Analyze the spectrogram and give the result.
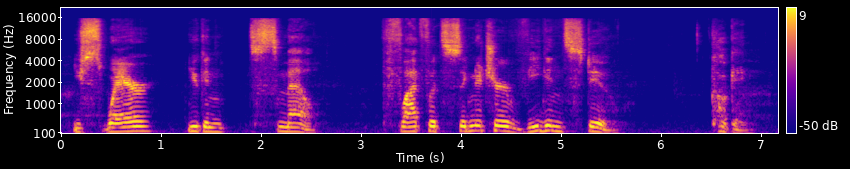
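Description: Very slow speech with vocal fry, long, frequent pauses and lively intonation. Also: woman, very deep, low pitch for a woman. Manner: slow, soft and lulling, painting scenes in calm detail.

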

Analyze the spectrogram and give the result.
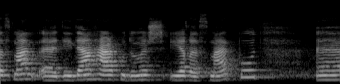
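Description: Audible room echo surrounds a woman with a fairly high pitch and a bright, sharp tone speaking at a fairly quick pace. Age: 20s. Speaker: minimalism practitioner, tourism graduate. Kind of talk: casual interview chat.

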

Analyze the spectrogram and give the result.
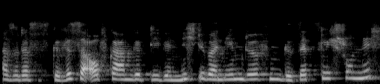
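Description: A woman's fairly high-pitched voice with ordinary pitch variation. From Hesse, village near Fulda. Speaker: pediatric nurse. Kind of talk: interview. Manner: hesitant, many filler sounds.

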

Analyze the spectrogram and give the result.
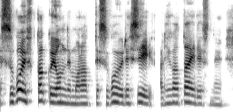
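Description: With a quiet background, this woman's voice sits at a medium pitch. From Fukuoka, Japan. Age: 40s. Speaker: essayist. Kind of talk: casual interview.

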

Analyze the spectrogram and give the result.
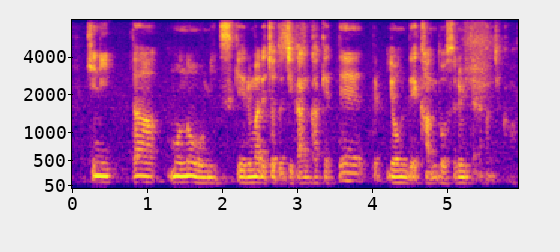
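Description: A man at a fairly quick pace, with big swings in loudness and audible room echo. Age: 30s. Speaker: literary magazine editor and podcast host. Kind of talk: casual chat.

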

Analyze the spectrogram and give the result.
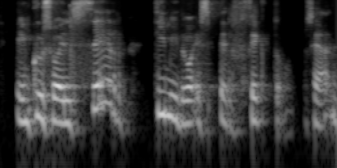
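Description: There is a quiet background behind a woman whose voice is somewhat breathy. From Spain, Barcelona. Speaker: Spanish teacher and mentor. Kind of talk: casual interview chat. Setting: call.

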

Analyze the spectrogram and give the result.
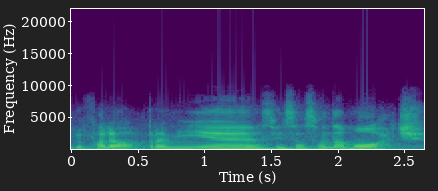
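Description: A man's fairly even intonation comes through audible room echo and noticeable background noise. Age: 30s. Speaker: software developer. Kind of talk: testimony.

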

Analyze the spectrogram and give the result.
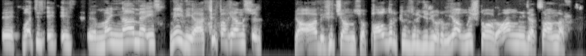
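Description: A man with a high-pitched voice and ordinary pitch variation, recorded dry and close with no echo. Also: moderate pace, very even loudness. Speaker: podcast co-host, TV worker. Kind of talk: casual chat. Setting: phone call. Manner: animated. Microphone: phone line, rough sound.

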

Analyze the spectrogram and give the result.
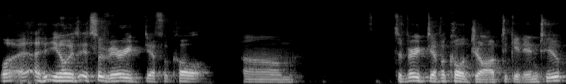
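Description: At a moderate pace, a man speaks in a plain, everyday voice, fairly high in pitch, with lively intonation. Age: 50s. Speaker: wildfire management specialist. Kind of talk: interview.

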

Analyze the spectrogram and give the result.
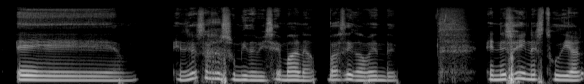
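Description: A woman speaks at a medium pitch and a moderate pace in a dark, mellow tone. The sound is dry and close with no echo. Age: 19. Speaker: podcaster. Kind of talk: casual monologue. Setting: home recording at night. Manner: animated.

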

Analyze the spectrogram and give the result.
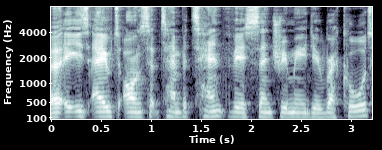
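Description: A man with an English accent. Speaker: podcast host. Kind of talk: casual chat. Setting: video call.

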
